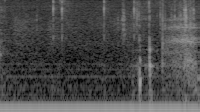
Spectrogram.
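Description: Mouse clicks from adding subtabs in a LiveBinders web binder: a few light, sharp clicks scattered through the second half, close and quiet over a low steady hum.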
